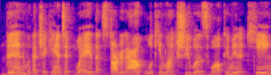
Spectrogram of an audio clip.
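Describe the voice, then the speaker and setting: Loud and at a fairly quick pace, a woman speaks at a medium pitch with ordinary pitch variation. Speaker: teacher reading a novel to children. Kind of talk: reading aloud. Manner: fast.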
